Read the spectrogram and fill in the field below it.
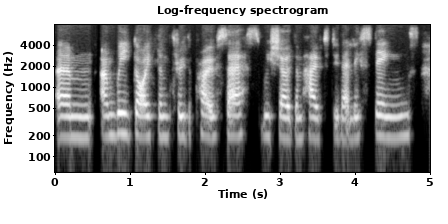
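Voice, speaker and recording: A woman speaks fairly slowly and monotonously, with flat intonation, in a dry, close sound with no echo. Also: medium pitch for a woman. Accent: West Midlands. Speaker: NHS worker and craft business owner. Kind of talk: casual interview chat.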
